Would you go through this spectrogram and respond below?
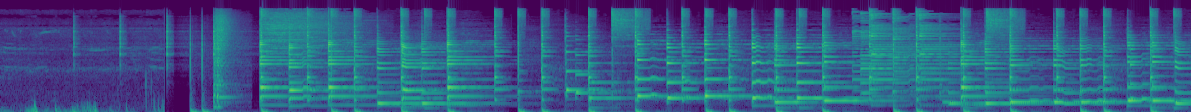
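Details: Plucked, rhythmic instrumental music with steady beats and shifting tones plays throughout, with no animal voice heard.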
